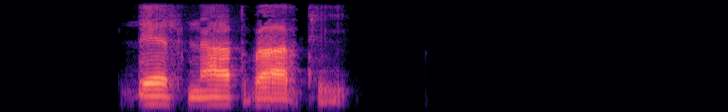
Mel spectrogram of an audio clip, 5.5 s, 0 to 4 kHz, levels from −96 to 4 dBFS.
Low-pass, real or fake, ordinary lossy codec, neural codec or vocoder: 3.6 kHz; fake; AAC, 32 kbps; codec, 16 kHz in and 24 kHz out, 2.2 kbps, FireRedTTS-2 codec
